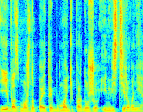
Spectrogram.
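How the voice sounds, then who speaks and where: A man speaks in a very deep, low pitch. His tone is dark and mellow. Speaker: investing video blogger. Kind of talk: casual tutorial-style portfolio review. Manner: hesitant, many filler sounds.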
